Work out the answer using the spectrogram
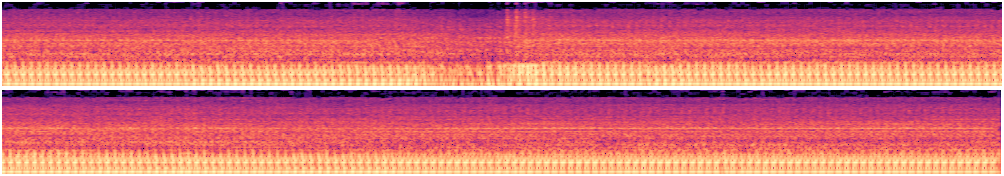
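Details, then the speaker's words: Toro Turfmaster mower after a carburetor replacement: brief dip as it catches, then an even, steady, smooth drone. The earlier no-start is confirmed fixed by the new carburetor. Normal running. "probably had to wait for some of the gas to circulate through it or something. I don't know."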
